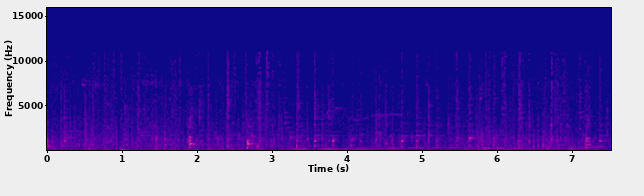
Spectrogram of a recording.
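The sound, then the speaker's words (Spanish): Hooves clip-clop steadily as a knife-grinder's horse-drawn cart travels along a forest path, a rhythmic run of many hoof beats at moderate loudness. “El afilador conduce su carreta por un sendero en medio del bosque.”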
